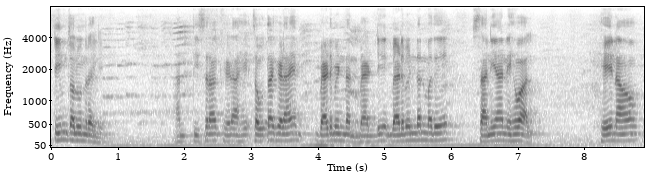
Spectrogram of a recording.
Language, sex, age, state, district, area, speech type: Marathi, male, 18-30, Maharashtra, Akola, rural, spontaneous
